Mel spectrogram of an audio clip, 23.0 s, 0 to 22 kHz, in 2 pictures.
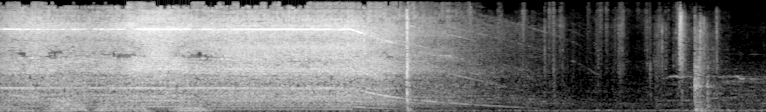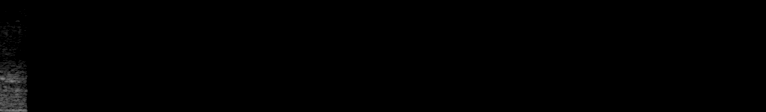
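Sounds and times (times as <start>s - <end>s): vacuum cleaner whine: 0.0s - 8.6s.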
